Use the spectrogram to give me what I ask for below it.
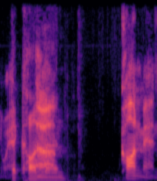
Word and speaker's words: Kahneman: actually verified that so his name is pronounced I hope come on conman yeah this is where okay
